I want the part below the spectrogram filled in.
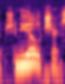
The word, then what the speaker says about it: Miocic: Miocic.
